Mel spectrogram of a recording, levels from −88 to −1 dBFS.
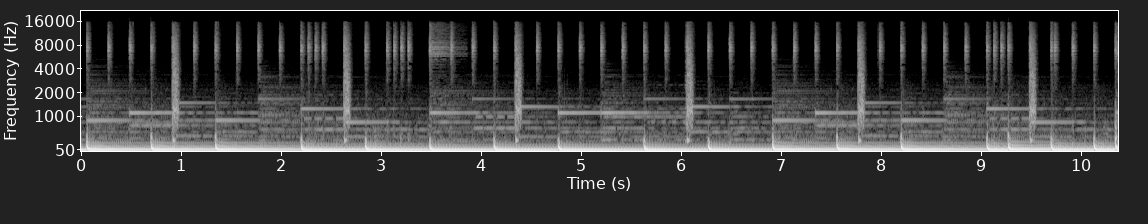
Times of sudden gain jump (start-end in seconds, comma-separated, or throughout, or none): none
